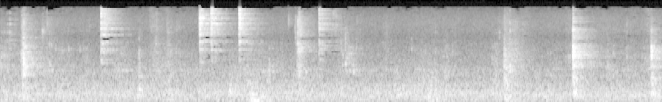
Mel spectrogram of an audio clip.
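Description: Knife and fork clicking and scraping on a plate as a steak is cut, in short, unevenly spaced clicks a few times a second.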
